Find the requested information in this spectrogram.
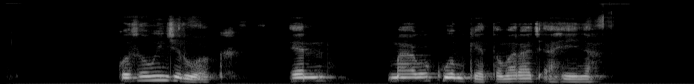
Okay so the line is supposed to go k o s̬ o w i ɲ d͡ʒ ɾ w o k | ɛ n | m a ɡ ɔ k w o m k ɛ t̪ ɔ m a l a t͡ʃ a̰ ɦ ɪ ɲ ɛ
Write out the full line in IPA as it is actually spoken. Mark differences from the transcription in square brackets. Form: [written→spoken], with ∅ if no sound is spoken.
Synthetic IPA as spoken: k o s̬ o w i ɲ d͡ʒ ɾ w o k | ɛ n | m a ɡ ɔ k w o m k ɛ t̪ ɔ m a [l→ɾ] a t͡ʃ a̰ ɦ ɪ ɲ [ɛ→a]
